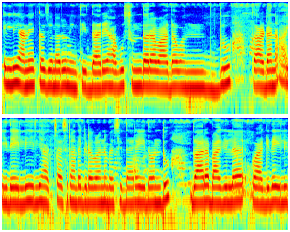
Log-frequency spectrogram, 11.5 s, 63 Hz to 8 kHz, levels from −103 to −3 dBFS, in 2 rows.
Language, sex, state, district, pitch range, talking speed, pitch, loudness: Kannada, male, Karnataka, Dharwad, 200-215 Hz, 110 wpm, 205 Hz, -15 LUFS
